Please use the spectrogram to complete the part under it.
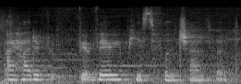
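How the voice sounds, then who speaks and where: A woman's voice: a little high, little pitch movement, normal speed, gravelly. A young woman from Lebanon, telling her own story in a documentary interview style. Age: young adult. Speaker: pop group singer. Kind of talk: personal documentary interview narration. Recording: roomy sound under loud music. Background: loud music.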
